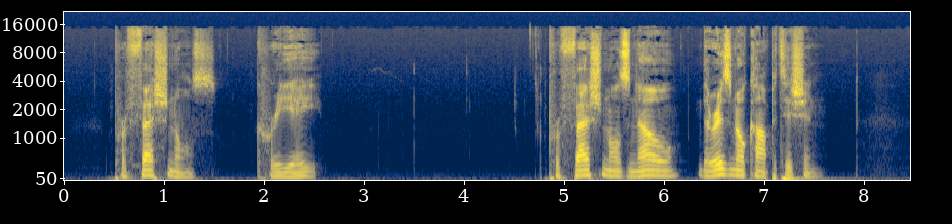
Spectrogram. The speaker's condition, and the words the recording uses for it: No condition.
